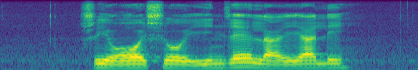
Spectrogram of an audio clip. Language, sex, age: Tsonga, male, 19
